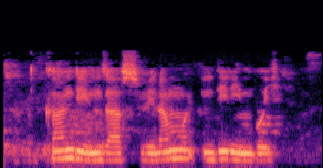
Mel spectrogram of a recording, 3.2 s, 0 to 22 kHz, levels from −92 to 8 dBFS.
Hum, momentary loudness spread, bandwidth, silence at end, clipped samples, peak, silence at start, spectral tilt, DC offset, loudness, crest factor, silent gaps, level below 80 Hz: none; 10 LU; 7.4 kHz; 0.45 s; under 0.1%; -2 dBFS; 0.05 s; -6 dB/octave; under 0.1%; -14 LUFS; 14 dB; none; -52 dBFS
